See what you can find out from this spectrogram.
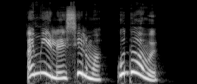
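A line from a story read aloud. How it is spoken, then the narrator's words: Elf's squeak. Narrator (Russian): пискнула эльфийка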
